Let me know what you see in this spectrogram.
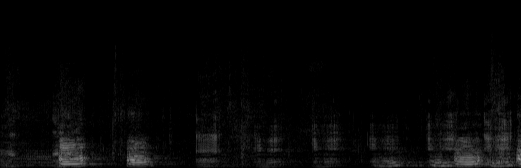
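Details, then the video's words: Sea lion giving hoarse, harmonic barks, loud bursts at about half-second and one-second marks, then softer wavering calls, ending with a cluster of overlapping barks; seven or so calls in four seconds at an uneven rhythm. "SEA LION SOUND EFFECT"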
